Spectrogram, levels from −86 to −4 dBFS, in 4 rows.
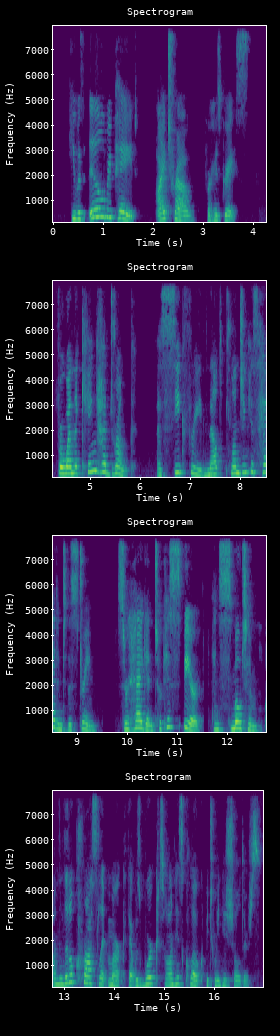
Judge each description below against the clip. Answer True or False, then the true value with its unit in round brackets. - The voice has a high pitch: True (240 Hz)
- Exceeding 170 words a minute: False (165 wpm)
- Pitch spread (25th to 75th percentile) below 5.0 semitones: False (5.3 semitones)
